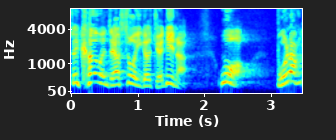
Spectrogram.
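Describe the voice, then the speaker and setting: A man speaks at a moderate pace with an extremely high pitch and lively intonation over noticeable background noise. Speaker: veteran journalist. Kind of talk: political talk show discussion.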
